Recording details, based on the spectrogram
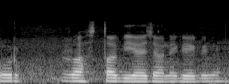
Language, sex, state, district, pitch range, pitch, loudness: Hindi, male, Uttar Pradesh, Shamli, 135-150 Hz, 140 Hz, -16 LUFS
